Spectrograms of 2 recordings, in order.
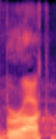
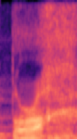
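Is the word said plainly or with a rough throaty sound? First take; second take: plain; throaty. First: The word is said with plain English sounds. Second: The word has a rough sound from the throat. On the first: The speaker calls it wrong. "that's our English butchering of Barak. If I say Barak, B-A-R-A-K, you're not getting it" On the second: The speaker calls it right. "like you got a little piece of popcorn stuck in the back of your throat"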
